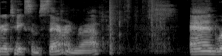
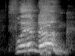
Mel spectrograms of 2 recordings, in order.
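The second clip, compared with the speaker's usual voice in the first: big triumphant yell, way up high and loud; celebratory slam dunk shout; 18 dB louder than usual. Real, not acted. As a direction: whoop it like a sports win. Cheering a cracked egg.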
